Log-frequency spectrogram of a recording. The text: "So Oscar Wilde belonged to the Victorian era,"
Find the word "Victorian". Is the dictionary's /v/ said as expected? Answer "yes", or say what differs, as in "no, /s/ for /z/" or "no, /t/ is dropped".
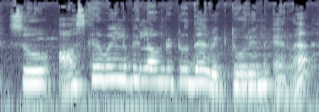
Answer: yes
